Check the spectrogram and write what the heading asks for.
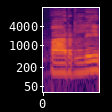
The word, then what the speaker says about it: parler: Parler means to speak. P-A-R-L-E-R. E-R is pronounced like A.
